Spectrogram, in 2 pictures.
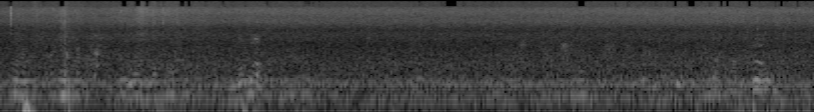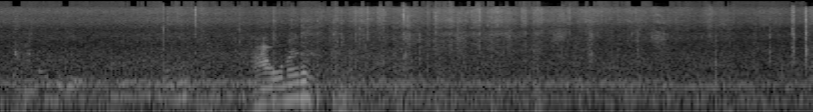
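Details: Honey bees at an open hive during a raw honey harvest, a dense steady low hum with a rising whine near eleven seconds, plus scattered clicks and knocks from handling.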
